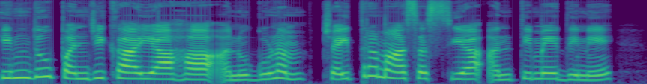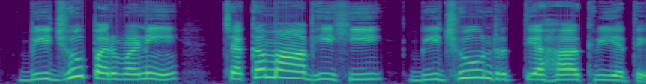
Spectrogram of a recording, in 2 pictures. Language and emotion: Sanskrit, neutral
